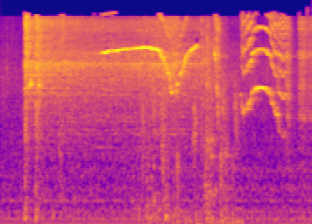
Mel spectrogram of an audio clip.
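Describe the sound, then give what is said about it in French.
A morning bus pulls up, its engine rumbling steadily under high, whining brake squeals that bend downward in pitch as it slows. No voices. “Tous les matins, Clément prend le bus.”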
